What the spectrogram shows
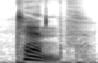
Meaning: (adjective) 1. The ordinal numeral form of ten; next in order after that which is ninth 2. Being one of ten equal parts of a whole
- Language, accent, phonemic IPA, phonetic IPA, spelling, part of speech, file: English, US, /tɛnθ/, [tʰɛn̪θ], tenth, adjective / noun / verb, En-us-tenth.ogg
